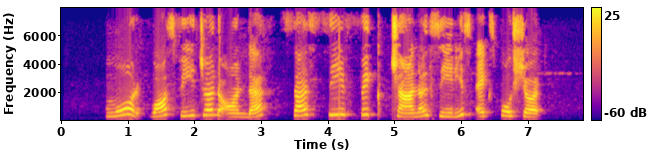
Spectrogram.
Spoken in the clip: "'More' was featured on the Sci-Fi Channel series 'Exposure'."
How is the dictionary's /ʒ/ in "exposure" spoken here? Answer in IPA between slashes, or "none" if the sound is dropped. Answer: /ʃ/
